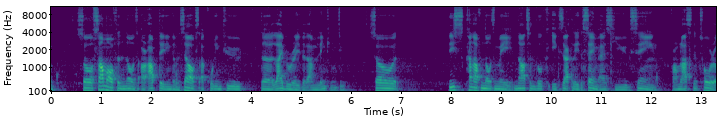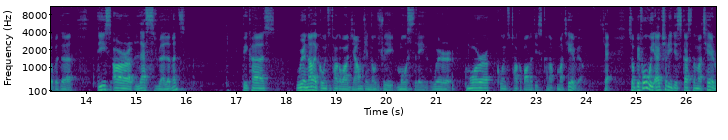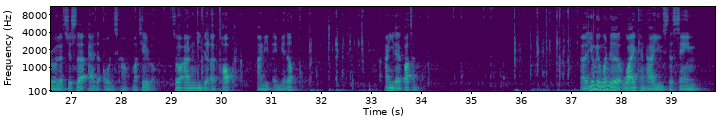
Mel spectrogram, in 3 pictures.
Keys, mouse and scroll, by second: 0.3 click, 0.9-4.0 middle drag, 9.9-12.3 middle drag, 12.3-13.9 drag, 13.9-20.3 middle drag, 24.7-27.0 middle drag, 27.0 click, 27.7 click, 28.5-32.8 drag, 32.8 d, 34.2 click, 34.8-35.6 drag, 36.7 click, 37.0 t.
